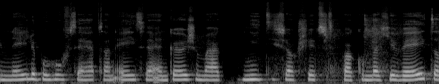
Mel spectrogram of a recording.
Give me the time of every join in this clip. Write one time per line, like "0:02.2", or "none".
0:01.7
0:02.2
0:03.3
